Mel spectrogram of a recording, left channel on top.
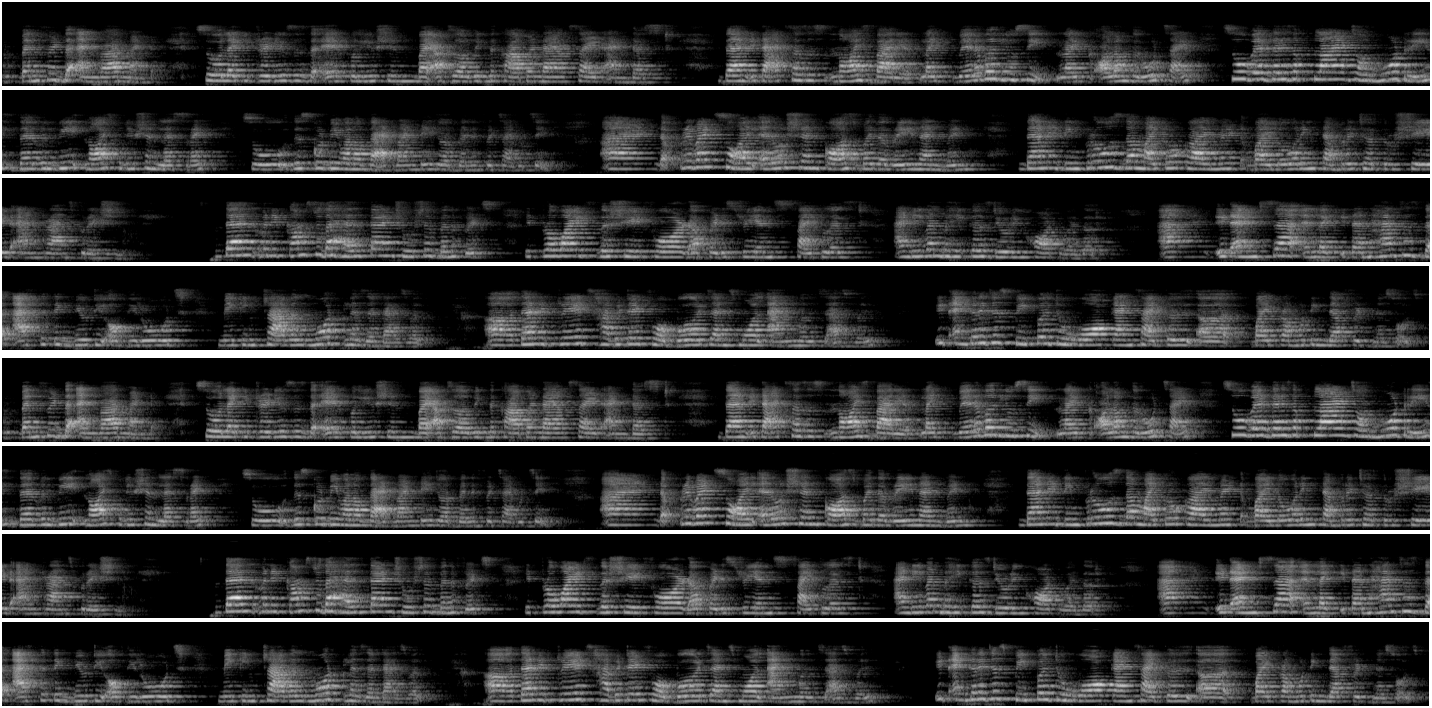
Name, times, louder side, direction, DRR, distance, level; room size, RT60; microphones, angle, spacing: voice 1, 0.0-6.6 6.8-11.9 12.2-16.3 16.7-19.7 20.3-29.8 30.8-33.7 34.0-37.0 37.5-39.5 40.1-44.7 45.0-47.0 47.7-51.5 52.2-56.9, right 1 dB, 25° right, 2 dB, 0.8 m, -26 dB
9.0 x 6.9 x 2.3 m, 0.69 s
head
